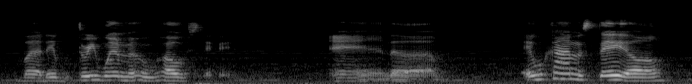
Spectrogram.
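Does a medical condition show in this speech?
Yes: cerebral palsy; not paralyzed, can stand.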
